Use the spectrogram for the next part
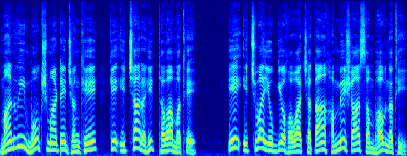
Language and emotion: Gujarati, neutral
